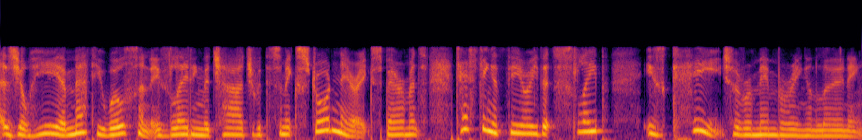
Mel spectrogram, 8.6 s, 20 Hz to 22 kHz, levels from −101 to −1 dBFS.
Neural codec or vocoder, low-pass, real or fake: none; 5.4 kHz; real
